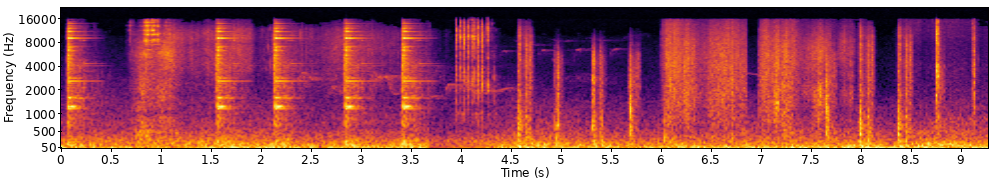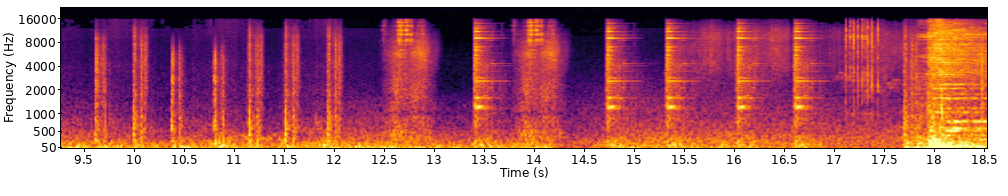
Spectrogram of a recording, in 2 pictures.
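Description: Quick footsteps patter steadily.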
